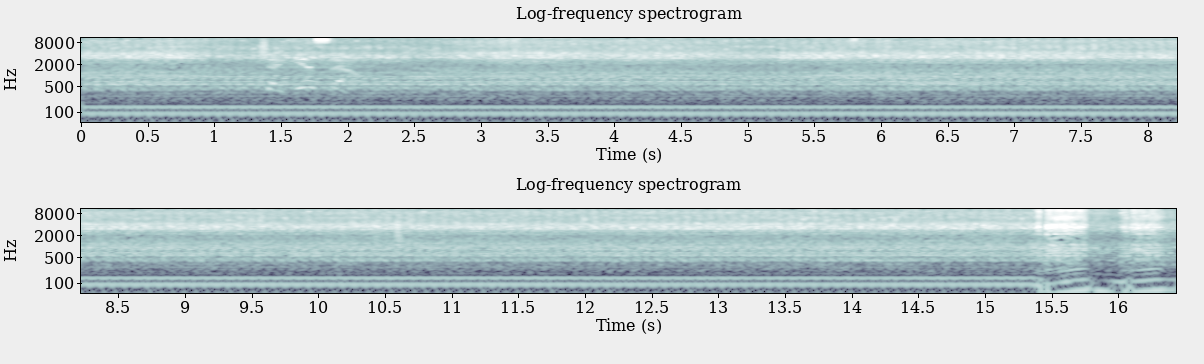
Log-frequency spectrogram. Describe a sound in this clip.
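An engine idles steadily nearby.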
